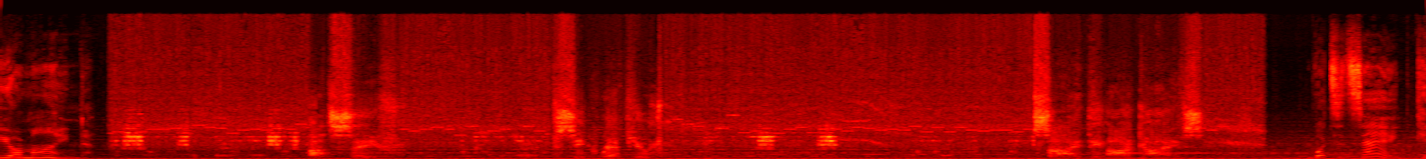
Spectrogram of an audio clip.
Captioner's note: static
